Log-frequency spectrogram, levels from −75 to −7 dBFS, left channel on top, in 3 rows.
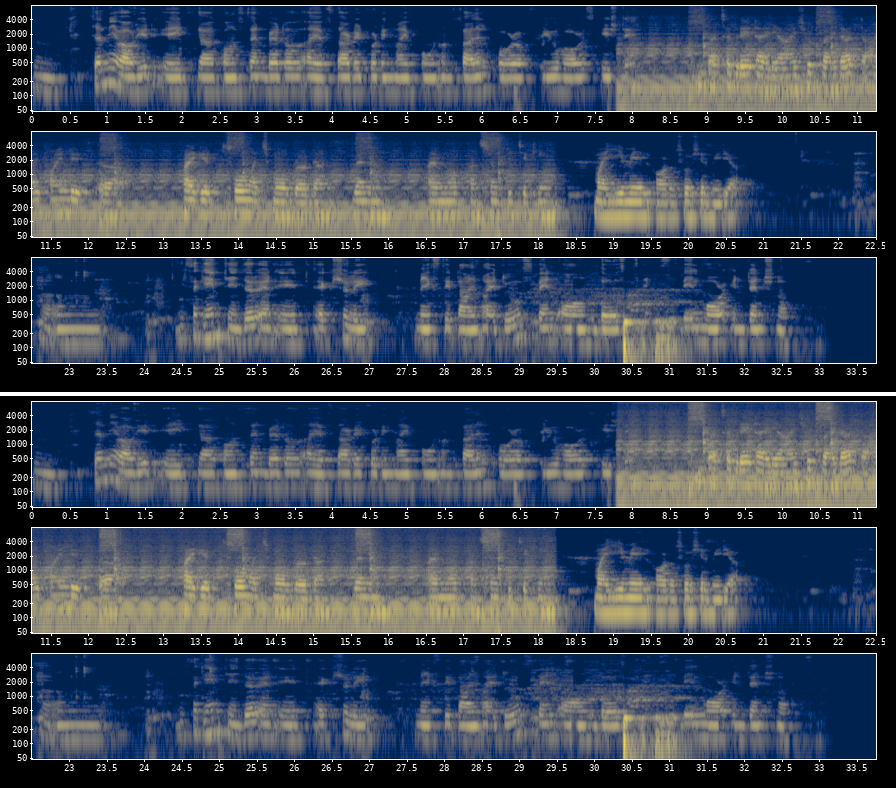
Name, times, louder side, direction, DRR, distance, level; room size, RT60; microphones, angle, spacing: voice 1, 0.0-8.2 22.2-23.7 24.1-27.1 27.6-30.4 30.8-32.7, left 4 dB, 55° left, 0.7 m, -33 dB
sound 1, 7.8-18.3, right 4 dB, 50° right, 0.6 m, -30 dB
voice 2, 8.8-12.6 13.3-16.1 16.5-20.7 22.5-22.8 24.0-24.2 26.9-27.1 29.1-31.5, right 1 dB, 10° right, 0.6 m, -28 dB
22.5 x 8.0 x 6.0 m
head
